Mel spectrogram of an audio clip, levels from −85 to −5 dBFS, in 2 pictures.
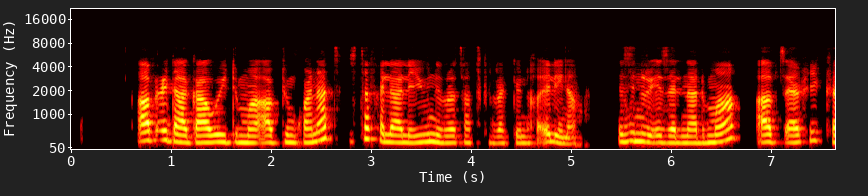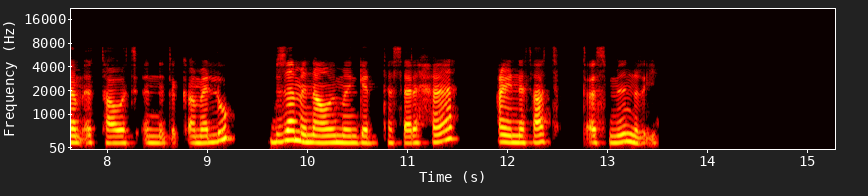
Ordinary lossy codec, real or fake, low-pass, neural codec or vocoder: AAC, 64 kbps; real; 7.2 kHz; none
